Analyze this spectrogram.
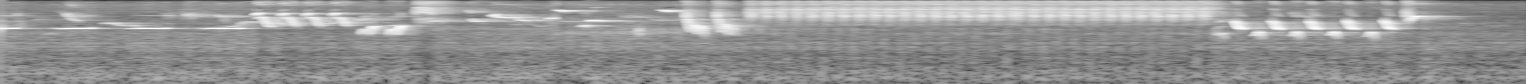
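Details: Asian brown flycatcher in ringing, dense song with tightly packed bursts: a thin whistle, quick chirps and clicks, then a long buzzy high trill lasting over two seconds, followed by a few more rapid chirps.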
